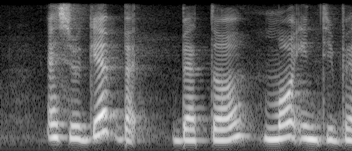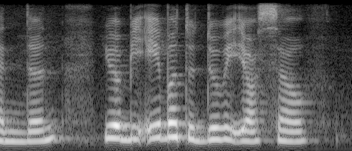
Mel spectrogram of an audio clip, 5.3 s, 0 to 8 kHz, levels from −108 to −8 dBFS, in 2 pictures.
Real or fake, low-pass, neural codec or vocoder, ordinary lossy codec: real; 7.2 kHz; none; none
